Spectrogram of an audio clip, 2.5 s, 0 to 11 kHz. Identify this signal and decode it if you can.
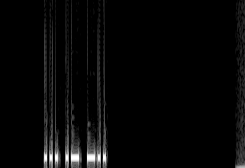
Morse code, heard as a keyed tone, about 44 wpm, 700 Hz. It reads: SAD
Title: Three Letter Words - 45wpm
